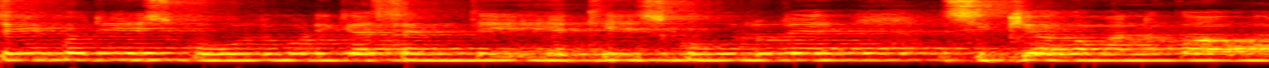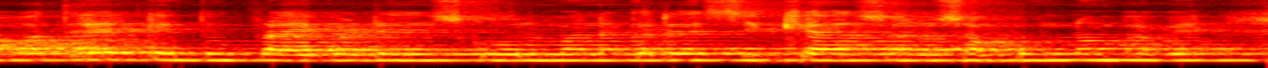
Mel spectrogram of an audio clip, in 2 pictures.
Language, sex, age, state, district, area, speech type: Odia, female, 60+, Odisha, Khordha, rural, spontaneous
